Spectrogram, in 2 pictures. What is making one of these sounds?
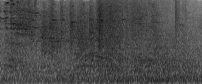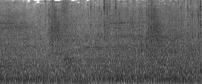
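Metal blades clash in a fight.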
